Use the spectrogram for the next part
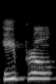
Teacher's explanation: Whenever we have the smaller O, it means this is the unstressed one. So we have April, the stressed one is the first.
